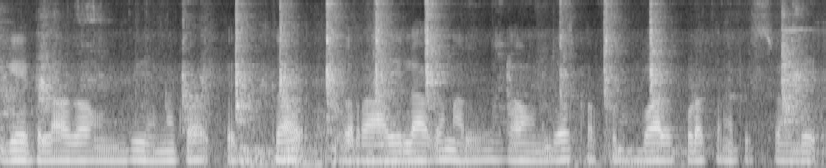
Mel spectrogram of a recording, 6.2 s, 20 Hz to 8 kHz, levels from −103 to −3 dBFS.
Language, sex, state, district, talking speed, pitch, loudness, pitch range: Telugu, male, Andhra Pradesh, Sri Satya Sai, 135 wpm, 120 Hz, -21 LUFS, 115-125 Hz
